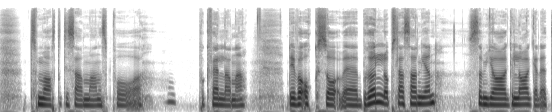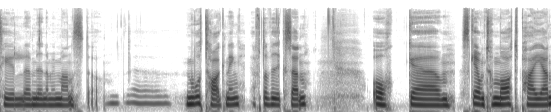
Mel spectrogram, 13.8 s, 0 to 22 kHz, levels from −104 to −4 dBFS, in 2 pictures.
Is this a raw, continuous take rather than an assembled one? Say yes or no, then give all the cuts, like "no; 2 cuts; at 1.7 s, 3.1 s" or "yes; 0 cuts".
no; 2 cuts; at 9.9 s, 12.6 s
